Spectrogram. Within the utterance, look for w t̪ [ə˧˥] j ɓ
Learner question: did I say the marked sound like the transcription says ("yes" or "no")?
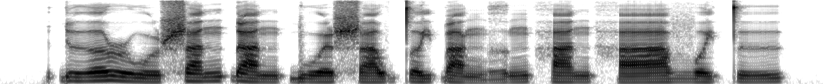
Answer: yes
